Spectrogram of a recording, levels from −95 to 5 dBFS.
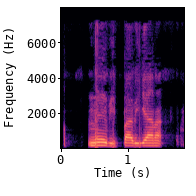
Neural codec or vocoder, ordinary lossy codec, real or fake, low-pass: autoencoder, 48 kHz, 128 numbers a frame, DAC-VAE, trained on Japanese speech; MP3, 48 kbps; fake; 7.2 kHz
